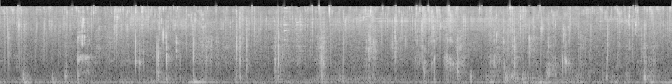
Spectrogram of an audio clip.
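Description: Meat sizzles on a hot stone.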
